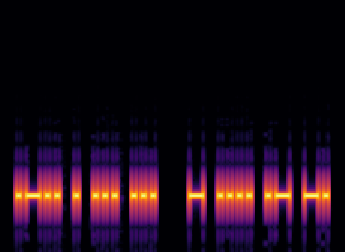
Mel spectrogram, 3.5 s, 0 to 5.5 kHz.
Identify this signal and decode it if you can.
Morse code, heard as a keyed tone, about 25 wpm, 600 Hz. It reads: LESS THAN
